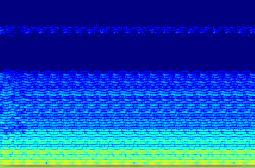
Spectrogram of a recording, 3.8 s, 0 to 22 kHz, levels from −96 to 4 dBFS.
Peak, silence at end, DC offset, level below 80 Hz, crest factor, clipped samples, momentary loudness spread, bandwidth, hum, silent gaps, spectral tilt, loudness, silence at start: -14 dBFS; 0 s; under 0.1%; -72 dBFS; 6 dB; under 0.1%; 2 LU; 6.4 kHz; none; none; -5 dB/octave; -21 LUFS; 0 s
